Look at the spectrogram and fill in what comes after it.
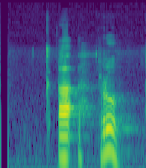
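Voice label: "qué", Q'eqchi'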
